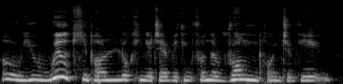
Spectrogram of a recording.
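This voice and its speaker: A woman's voice: mid-range voice, fairly even intonation, brisk, warm tone, breathy edge, close to an everyday voice. A woman voicing a sinister, self-important elderly male magician in a storybook reading, pompous, condescending and emphatic in manner. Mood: impatient.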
